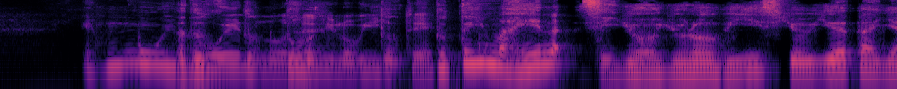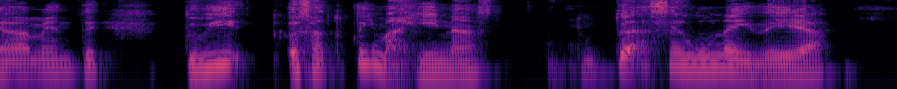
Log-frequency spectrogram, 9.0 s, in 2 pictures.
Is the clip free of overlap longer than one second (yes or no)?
no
